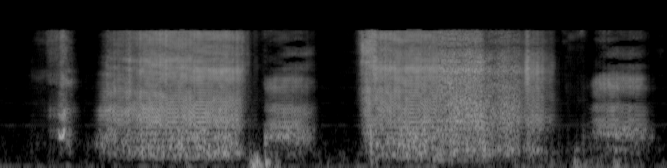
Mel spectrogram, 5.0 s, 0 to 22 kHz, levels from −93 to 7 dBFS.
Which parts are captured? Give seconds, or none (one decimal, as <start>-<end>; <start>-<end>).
3.3-3.9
